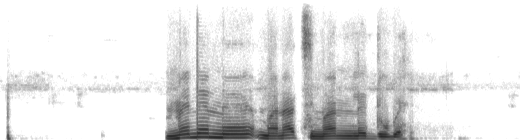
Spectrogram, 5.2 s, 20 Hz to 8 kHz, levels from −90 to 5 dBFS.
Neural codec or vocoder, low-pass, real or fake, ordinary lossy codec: none; 7.2 kHz; real; Opus, 16 kbps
